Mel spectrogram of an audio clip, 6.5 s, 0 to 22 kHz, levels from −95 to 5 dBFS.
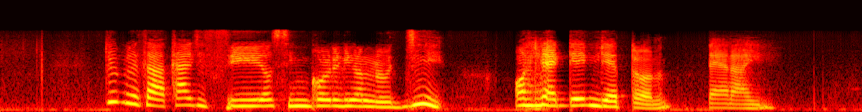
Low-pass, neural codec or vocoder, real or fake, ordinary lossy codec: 7.2 kHz; codec, 16 kHz, 0.5 kbps, X-Codec, HuBERT features, trained on general audio; fake; none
